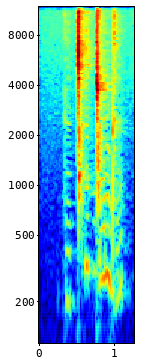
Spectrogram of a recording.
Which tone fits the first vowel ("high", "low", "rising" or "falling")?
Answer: rising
